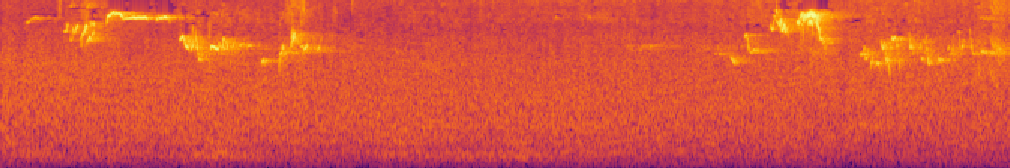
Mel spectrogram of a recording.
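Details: On a wet day, a European robin perched on a bare twig in a rose garden sings two short, high, thin warbling phrases several seconds apart over a steady background hiss, likely rain.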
